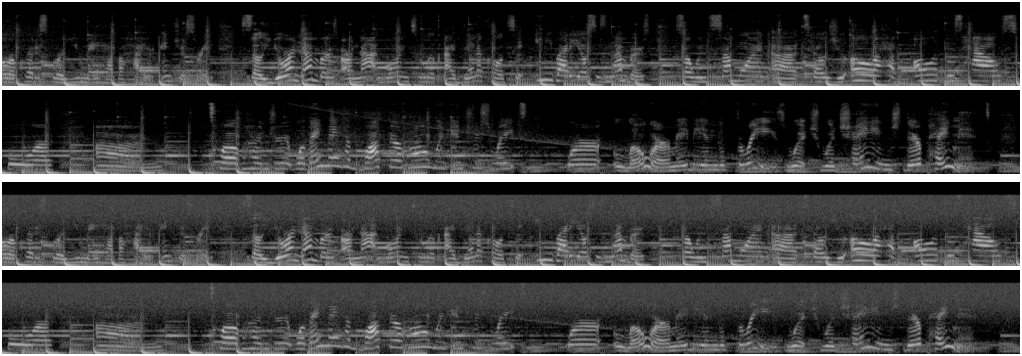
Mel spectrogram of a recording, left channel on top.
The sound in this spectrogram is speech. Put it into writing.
credit score, you may have a higher interest rate. So your numbers are not going to look identical to anybody else's numbers. So when someone tells you, oh, I have all of this house for $1,200, well, they may have bought their home when interest rates were lower, maybe in the 3s, which would change their payment.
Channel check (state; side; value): noise; right; hiss, 8 dB below the sound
